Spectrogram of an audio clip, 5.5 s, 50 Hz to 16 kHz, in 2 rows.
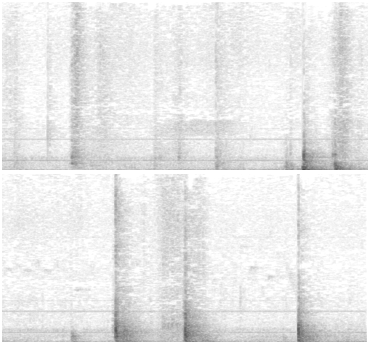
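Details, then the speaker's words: Alfa Romeo front door being opened and closed: irregular woody clunks and pops each time the door is worked, from a worn door check strap (limiter), part number 60650423. "How to replace this this part from your door that makes that horrible noise that you heard just yet."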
